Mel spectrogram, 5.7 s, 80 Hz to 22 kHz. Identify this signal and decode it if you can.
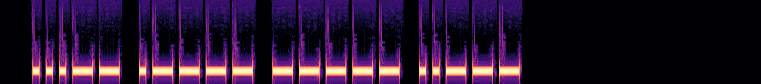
Morse code, heard as a keyed tone, about 24 wpm, 700 Hz. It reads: 3102
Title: Speed-Racing - Four Letter-Number Combinations - 20wpm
